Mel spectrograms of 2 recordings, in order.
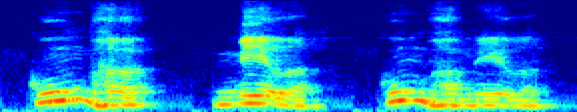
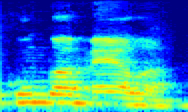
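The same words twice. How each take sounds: First: Mela with a closed E; closed 'e' in Mela. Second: Mela with an open E. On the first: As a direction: model Kumbha Mela, E as 'ay'. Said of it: "sempre fechado". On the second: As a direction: say Mela as 'MEH-la', Brazilian style. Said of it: "falar esse som sempre aberto". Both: Shown as a demonstration.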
